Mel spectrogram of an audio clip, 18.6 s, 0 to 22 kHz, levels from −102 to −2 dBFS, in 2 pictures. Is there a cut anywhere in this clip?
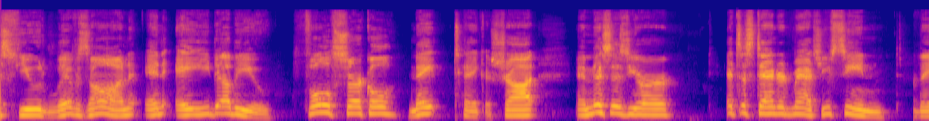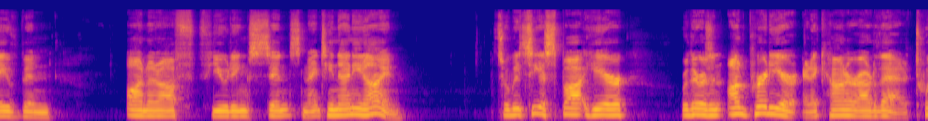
yes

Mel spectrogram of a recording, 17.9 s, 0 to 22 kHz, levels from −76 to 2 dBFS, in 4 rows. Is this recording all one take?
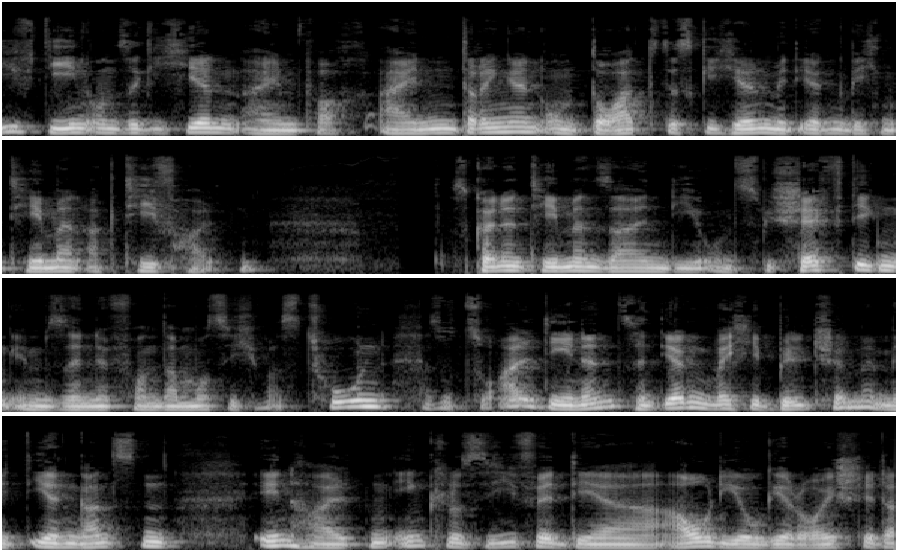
no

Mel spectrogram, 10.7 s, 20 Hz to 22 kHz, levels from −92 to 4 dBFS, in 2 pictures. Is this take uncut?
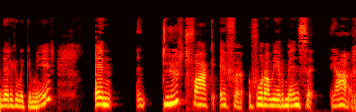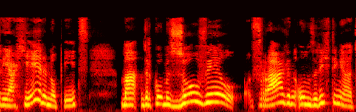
yes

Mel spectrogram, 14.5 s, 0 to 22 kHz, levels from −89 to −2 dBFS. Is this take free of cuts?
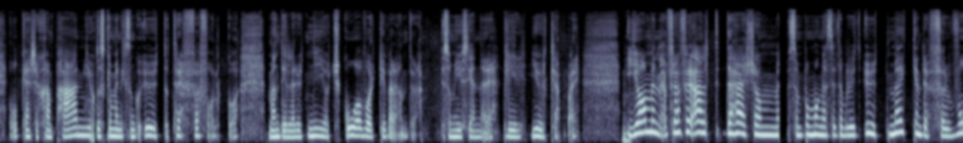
no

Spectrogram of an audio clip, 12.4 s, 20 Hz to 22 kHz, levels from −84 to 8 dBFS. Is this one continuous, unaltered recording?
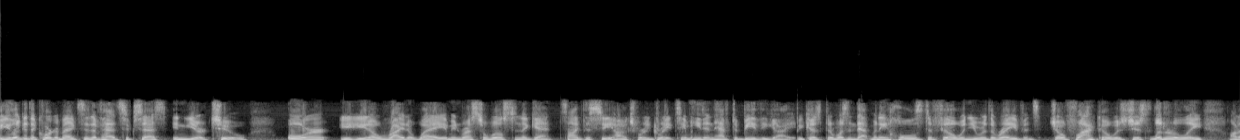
no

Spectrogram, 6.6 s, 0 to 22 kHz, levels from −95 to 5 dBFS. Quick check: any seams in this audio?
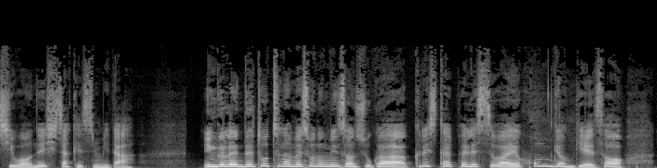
yes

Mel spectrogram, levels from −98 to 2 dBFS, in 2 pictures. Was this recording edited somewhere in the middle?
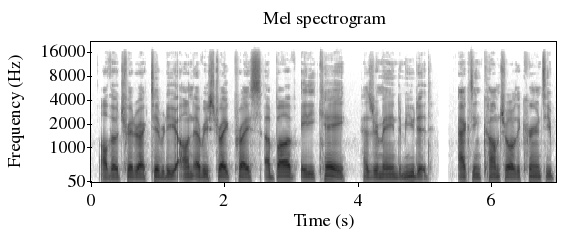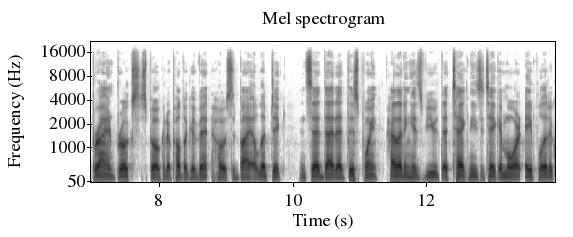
yes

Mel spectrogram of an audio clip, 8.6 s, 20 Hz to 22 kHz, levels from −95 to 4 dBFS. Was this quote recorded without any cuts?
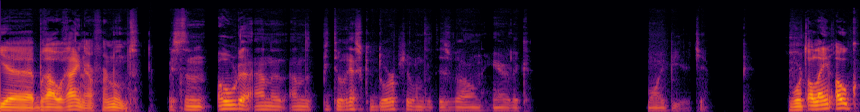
no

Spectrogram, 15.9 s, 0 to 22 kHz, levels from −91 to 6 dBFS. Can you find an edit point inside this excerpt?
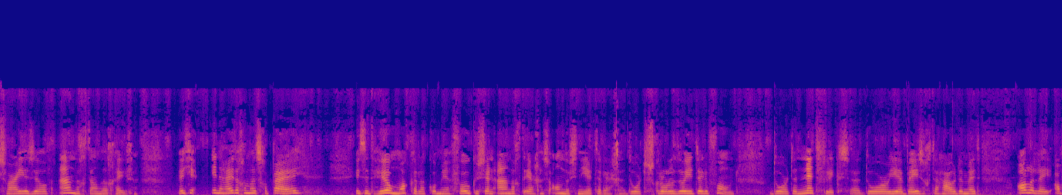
no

